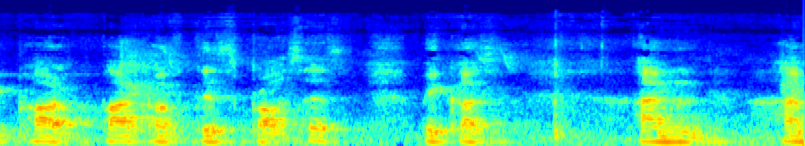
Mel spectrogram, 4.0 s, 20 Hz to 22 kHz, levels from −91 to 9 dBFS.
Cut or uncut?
uncut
